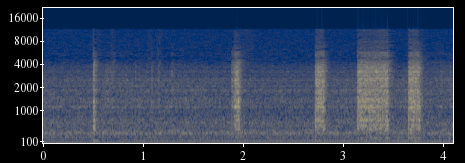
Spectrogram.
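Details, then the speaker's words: Canadian General Electric KM-5 vacuum tube radio, paper capacitors replaced, quiet hiss broken by crackle bursts switching on and off irregularly; intermittent audio output fault, suspected heat-related contact or bad tube contact, not confirmed. "of sounds like a heat related thing or something he's making contact Heating and then breaking off it's quite a distinct on and off to it"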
